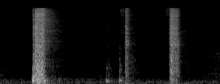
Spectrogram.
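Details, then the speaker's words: Rebuilt 722.9 automatic transmission on bench, compressed-air check of B1 clutch before valve body install; three sharp hisses each with firm thud, piston applies and holds so well air escapes as the nozzle is pulled away. Normal clutch apply. "what's happening here is i'm letting off and air checking and i can actually pull the nozzle away and it's holding so well that air is escaping as i'm pulling it away so that's a real nice air check on the b1 clutch"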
